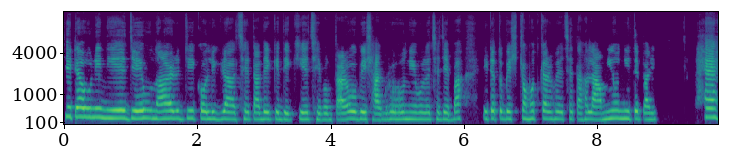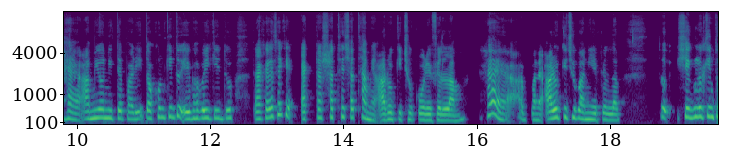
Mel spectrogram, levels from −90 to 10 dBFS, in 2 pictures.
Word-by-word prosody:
সেটা 300 -1 +4
উনি 280 0 +3
নিয়ে 255 0 +6 0.2
যেয়ে 245 0 +8
উনার 240 0 +3 0.2
যে 250 - 0
কলিগরা 230 -1 +2
আছে 220 +2 -6
তাদেরকে 220 +1 +1
দেখিয়েছে 210 +1 -1
এবং 200 0 -3
তারাও 215 +3 +4
বেশ 220 0 +3
আগ্রহ 210 +3 -2 0.2
নিয়ে 220 -1 -1
বলেছে, 215 +1 -3
যে 215 - +2
"বাহ! 230 +1 -1 0.4
এটা 240 +1 +2
তো 235 - 0
বেশ 225 -1 0
চমৎকার 240 0 -1
হয়েছে! 225 -1 -3
তাহলে 220 +1 -1
আমিও 235 +4 0
নিতে 240 0 +2
পারি।" 210 0 0 0.7
হ্যাঁ, 280 -1 +5
হ্যাঁ। 220 -4 -3
"আমিও 255 +3 +1
নিতে 245 0 -1
পারি।" 220 0 -2
তখন 245 +4 -3
কিন্তু 300 +1 -3
এভাবেই 250 +3 +2
কিন্তু 255 0 -4 0.4
দেখা 230 +3 -1
গেছে 300 +6 0
কি? 320 - -1 0.3
একটার 255 +4 -7
সাথে, 280 +1 -5
সাথে 270 +1 -4
আমি 205 -4 -2
আরো 215 +3 +1
কিছু 210 0 -7
করে 195 -1 +1
ফেললাম। 180 -3 +2 0.5
হ্যাঁ? 385 - +2 0.3
আ - - -11 0.2
মানে 195 -1 -4
আরো 255 +3 +7
কিছু 280 -1 -3
বানিয়ে 215 -2 0
ফেললাম। 195 -3 -2 0.6
তো - - -3 0.3
সেগুলো 285 0 +3
কিন্তু 300 0 +1
230 Hz, 175 wpm, -22 LUFS, 215-255 Hz, 0.7 s, যেয়ে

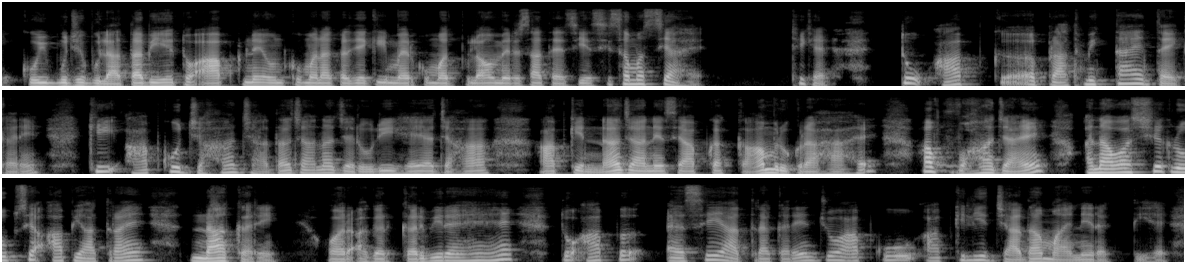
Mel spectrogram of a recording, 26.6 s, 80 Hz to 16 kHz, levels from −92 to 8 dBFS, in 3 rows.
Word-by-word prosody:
कोई 115 0 +4
मुझे 120 +1 +3
बुलाता 95 +3 +5
भी 120 +1 +3
है, 120 - +2
तो - - -1
आपने 110 +4 +3
उनको 115 +2 -1
मना 115 -1 +3
कर 105 - +2
दिया 110 0 +1
कि 120 - 0
"मेरे 110 -1 +2
को 110 - -6
मत 110 -1 +1
बुलाओ, 110 0 +2
मेरे 105 -1 +1
साथ 110 0 -2
ऐसी-ऐसी 105 +7 -4
समस्या 175 -2 +2
है।" 85 -4 -10 0.7
ठीक - - -6
है? - - -3 0.5
तो 215 -3 +1
आप 170 +1 -2 0.2
क 235 -8 0
प्राथमिकताएँ 165 +9 0
तय 95 -3 +2
करें 95 -1 -5 0.4
कि 200 0 +1 0.2
आपको 135 +10 0
जहाँ 150 +8 -3
ज़्यादा 110 +2 -2
जाना 135 +2 0
ज़रूरी 100 +4 0
है 105 +1 -2
या 110 -1 +1
जहाँ 110 +6 -2 0.5
आपके 110 0 -1
ना 95 +7 +4
जाने 110 -1 +4
से 110 - -2
आपका 105 +2 -1
काम 130 +5 +5
रुक 105 -5 +1
रहा 95 0 -1
है, 130 - -4 0.4
आप 200 0 +7
वहाँ 125 +6 +2
जाएँ। 120 - +4 0.3
अनावश्यक 170 +6 +5
रूप 165 -2 +4
से - - +2
आप 150 0 -2
यात्राएँ 140 +6 0 0.5
ना 125 +2 +9
करें 90 -3 -3 0.5
और 105 - +2
अगर 110 0 -2
कर 105 +3 +2
भी 145 +4 0
रहे 145 0 0
हैं, 205 +3 +1 0.4
तो 170 - -3
आप 165 +1 -4 0.4
ऐसे 130 +7 -2
यात्रा 140 -9 -2
करें, 140 +8 -3
जो 170 +2 -4
आपको 145 - -4
आपके 135 +6 -7
लिए 175 +1 -1
ज़्यादा 100 +2 +1
मायने 95 -2 -1
रखती 90 0 -10
है। - - -9
120 Hz, 170 wpm, -25 LUFS, 105-150 Hz, 0.7 s, ना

